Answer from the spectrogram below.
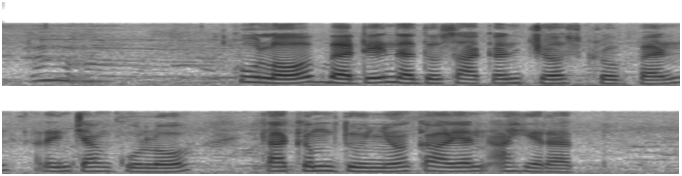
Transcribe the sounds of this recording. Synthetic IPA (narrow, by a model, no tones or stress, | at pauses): kulɔbadeːnd̪ad̪osakənd͡ʒɔsɡɾob̥anrəɲt͡ʃaŋkulɔ | ɡ̥aɡ̥ə̤md̪̥o̤ɲɔkalijanʔa̰ɦiɾat̪̚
